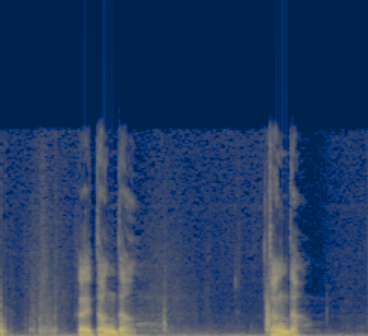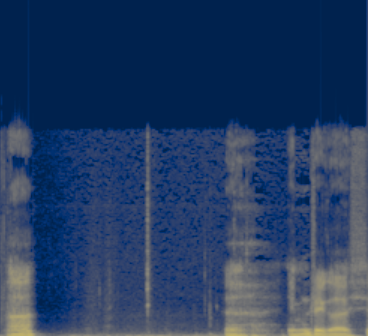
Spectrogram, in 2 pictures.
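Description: An elderly man speaks in a loud, strained voice.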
